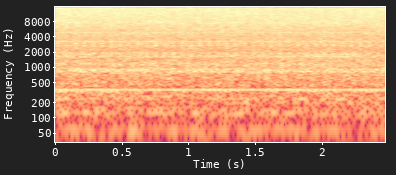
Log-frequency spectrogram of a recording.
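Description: Faint room tone: a steady low hiss with a thin, steady hum underneath, and no clicks or other events.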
